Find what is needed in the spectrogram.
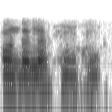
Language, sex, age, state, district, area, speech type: Malayalam, male, 30-45, Kerala, Alappuzha, rural, conversation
